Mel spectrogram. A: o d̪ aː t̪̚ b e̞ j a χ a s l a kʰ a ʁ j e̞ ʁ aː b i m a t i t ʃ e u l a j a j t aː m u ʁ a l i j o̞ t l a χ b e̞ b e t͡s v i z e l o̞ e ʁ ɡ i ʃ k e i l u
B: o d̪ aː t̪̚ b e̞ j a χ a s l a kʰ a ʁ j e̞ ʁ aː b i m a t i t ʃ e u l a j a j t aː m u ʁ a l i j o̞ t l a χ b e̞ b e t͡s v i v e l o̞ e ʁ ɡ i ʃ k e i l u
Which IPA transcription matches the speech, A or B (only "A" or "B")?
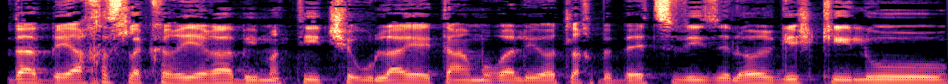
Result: A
